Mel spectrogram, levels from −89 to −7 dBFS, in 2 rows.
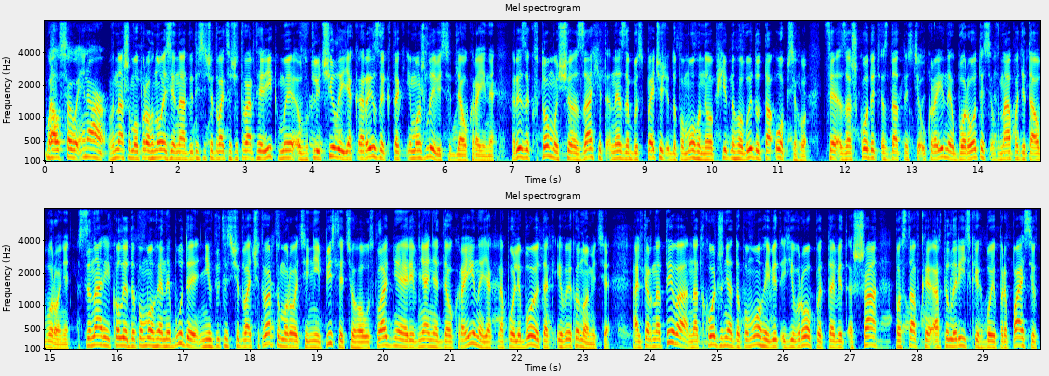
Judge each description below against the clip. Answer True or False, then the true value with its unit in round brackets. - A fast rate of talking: False (145 wpm)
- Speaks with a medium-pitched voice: True (145 Hz)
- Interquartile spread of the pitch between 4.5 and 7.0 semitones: False (3.5 semitones)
